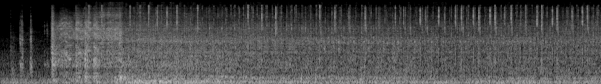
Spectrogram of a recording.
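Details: 2012 Hyundai Azera 3.0 V6 petrol after fixing P0300 random misfire: cranks, catches and settles into steady even idle, no stumble; no fault codes afterward.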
